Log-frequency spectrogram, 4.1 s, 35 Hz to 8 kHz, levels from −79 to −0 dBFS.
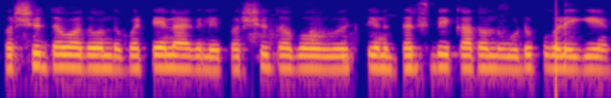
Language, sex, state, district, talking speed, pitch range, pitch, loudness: Kannada, female, Karnataka, Bijapur, 115 wpm, 180-190 Hz, 185 Hz, -18 LUFS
